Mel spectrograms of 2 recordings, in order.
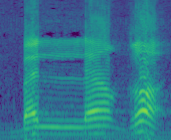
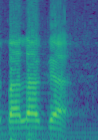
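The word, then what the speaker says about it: Ballagha (بلّغ): Ballagha dibacanya, bukan bahasa Sunda balaga, ya. Ballagha yuballighu. Sesuatu yang menyampaikan dengan jelas.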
